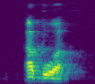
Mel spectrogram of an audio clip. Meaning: 1. plural of aboi 2. the last stage of coursing where the dogs are closing in on the game, and their cries at that time
- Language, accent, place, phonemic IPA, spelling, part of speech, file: French, France, Lyon, /a.bwa/, abois, noun, LL-Q150 (fra)-abois.wav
